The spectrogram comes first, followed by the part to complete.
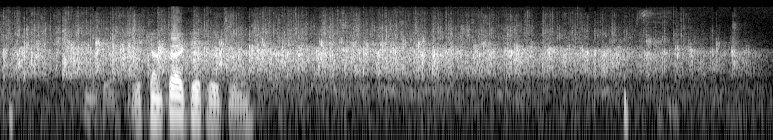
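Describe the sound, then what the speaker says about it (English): An audience applauds Miguel at a business forum, a broad wash of clapping that swells and then slowly thins, with someone speaking over it early on. "So applause for Miguel."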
